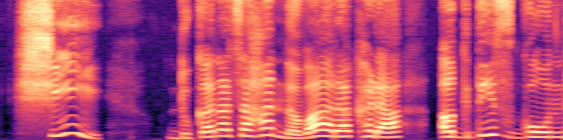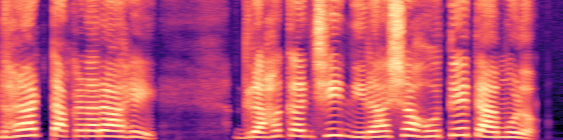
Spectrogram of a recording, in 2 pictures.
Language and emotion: Marathi, disgusted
